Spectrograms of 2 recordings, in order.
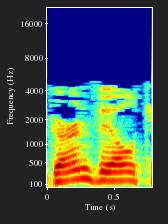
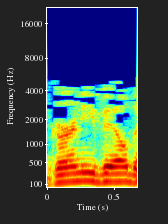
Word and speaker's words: Guerneville: It's called Guerneville, California. Some say Gurneyville. There was two pronunciations on Wikipedia when I looked it up. Guerneville or Gurneyville, California, that is in the same location or close by the Bohemian Grove.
